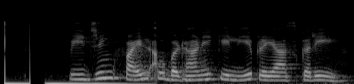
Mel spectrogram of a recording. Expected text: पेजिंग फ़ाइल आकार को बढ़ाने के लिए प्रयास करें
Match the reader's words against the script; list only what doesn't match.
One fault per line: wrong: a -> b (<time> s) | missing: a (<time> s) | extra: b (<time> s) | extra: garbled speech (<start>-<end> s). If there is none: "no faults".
missing: आकार (1.5 s)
